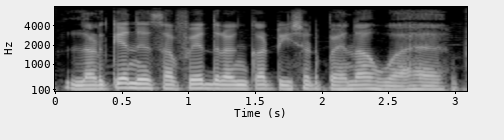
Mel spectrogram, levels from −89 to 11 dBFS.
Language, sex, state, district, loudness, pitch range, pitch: Hindi, male, Jharkhand, Palamu, -14 LUFS, 130-140 Hz, 135 Hz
